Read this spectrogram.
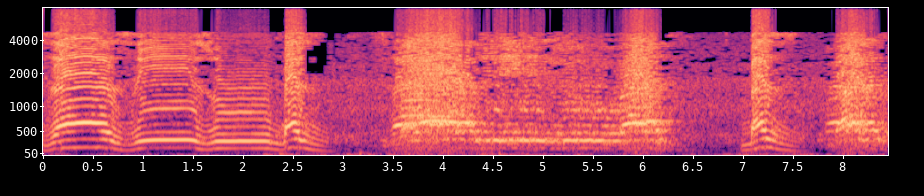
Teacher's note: sofirnya itu bukan aliran nafas, tapi aliran suara. Suaranya yang menjadikan ada bunyi seperti itu.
